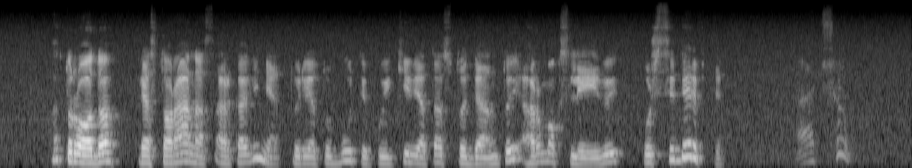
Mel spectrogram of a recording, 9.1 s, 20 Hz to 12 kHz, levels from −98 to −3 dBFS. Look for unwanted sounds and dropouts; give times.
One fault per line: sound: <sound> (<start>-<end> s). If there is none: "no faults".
sound: sneeze (7.9-8.6 s)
